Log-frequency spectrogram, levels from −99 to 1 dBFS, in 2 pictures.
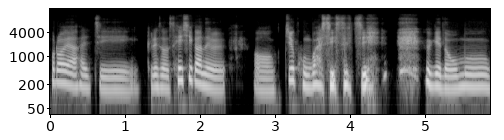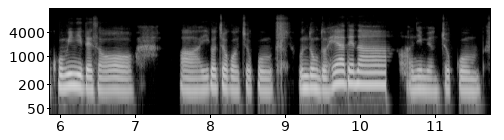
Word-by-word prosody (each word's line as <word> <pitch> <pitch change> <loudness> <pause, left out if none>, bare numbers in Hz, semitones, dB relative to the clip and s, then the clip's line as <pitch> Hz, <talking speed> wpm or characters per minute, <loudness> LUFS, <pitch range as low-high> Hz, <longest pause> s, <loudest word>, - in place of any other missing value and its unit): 풀어야 220 -6 +5
할지 150 -5 -3
그래서 170 -2 +1
3 240 - +4
을 150 -3 +2 0.4
어 145 0 -3
쭉 255 -1 +3
공부할 195 +1 +2
수 190 - +5
있을지 185 -2 +3 0.6
그게 185 -6 +5
너무 175 +2 +2
고민이 180 +1 +2
돼서, 150 -2 -3 0.6
아 145 -1 -5
이것저것 155 -2 -3
쪼끔 145 -1 -7 0.3
운동도 165 -2 -1
해야 210 +6 +2
되나, 205 -1 0 0.3
아니면 145 -1 -5
쪼끔 145 -1 -6
165 Hz, 235 characters per minute, -25 LUFS, 150-190 Hz, 0.6 s, 풀어야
